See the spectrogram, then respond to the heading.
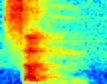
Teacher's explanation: tip of your tongue hits your alveolar ridge, and then the sound goes out your nose to make the N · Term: nasal release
